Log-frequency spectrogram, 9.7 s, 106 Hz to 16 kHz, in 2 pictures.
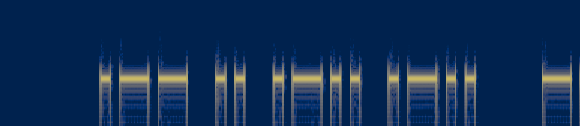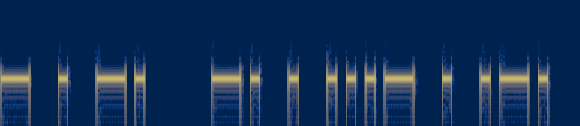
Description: Morse code, heard as a keyed tone, about 15 wpm, 700 Hz. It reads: WILL MEN NEVER
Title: Sentences from Top 1600 Words 15wpm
